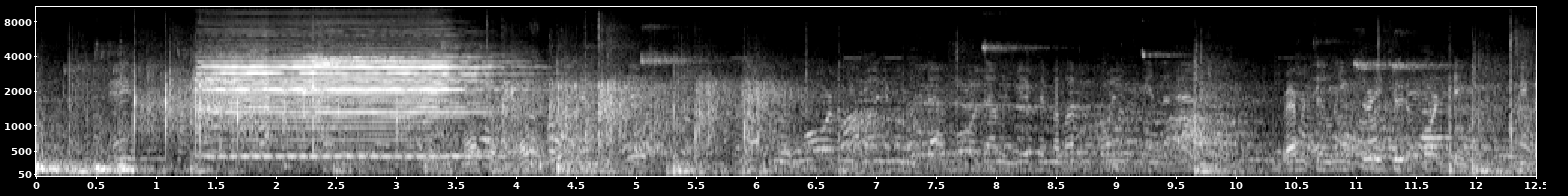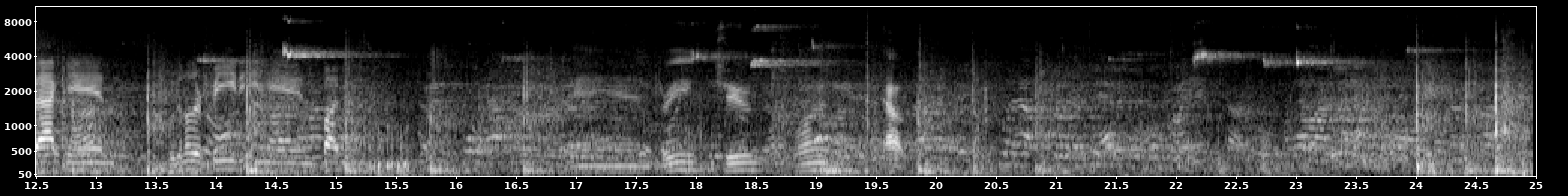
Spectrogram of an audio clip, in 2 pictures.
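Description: Young men call out and talk in a large echoing gym.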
